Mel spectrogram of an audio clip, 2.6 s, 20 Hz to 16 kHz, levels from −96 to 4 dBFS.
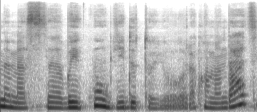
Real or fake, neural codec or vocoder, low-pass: fake; codec, 44.1 kHz, 7.8 kbps, DAC; 14.4 kHz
